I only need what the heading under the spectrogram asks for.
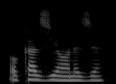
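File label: "ocasiones", female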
